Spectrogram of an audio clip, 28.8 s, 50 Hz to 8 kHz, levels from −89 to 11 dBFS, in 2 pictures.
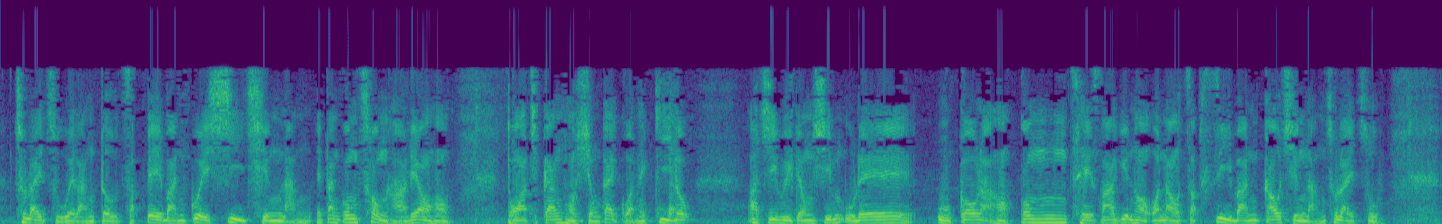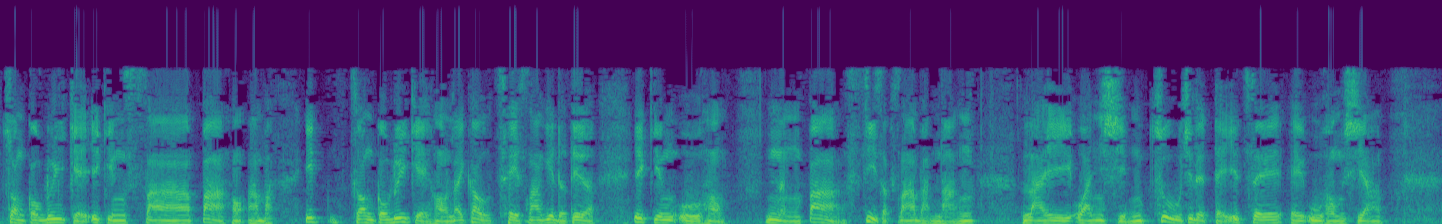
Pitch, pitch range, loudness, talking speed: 95 Hz, 85-110 Hz, -13 LUFS, 220 characters per minute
